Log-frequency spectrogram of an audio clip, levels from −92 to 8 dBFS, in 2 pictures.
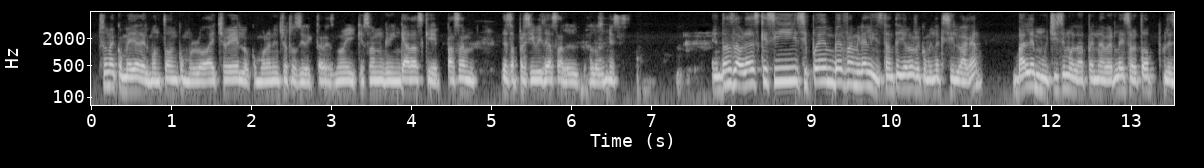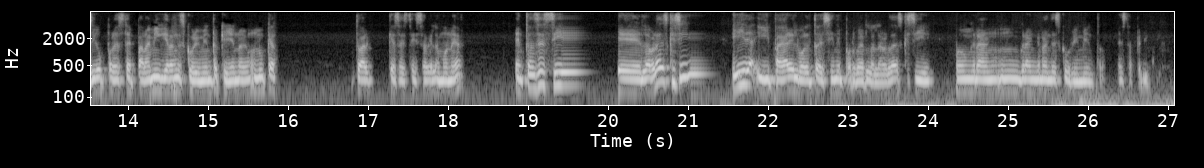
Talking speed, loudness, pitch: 240 wpm, -16 LUFS, 130 Hz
